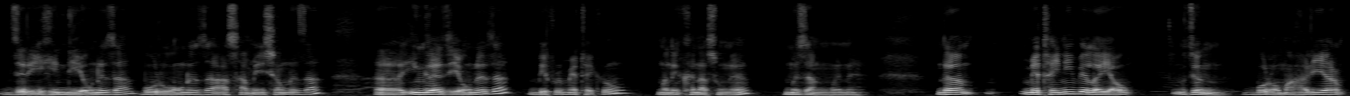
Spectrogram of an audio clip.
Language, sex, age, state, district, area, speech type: Bodo, male, 45-60, Assam, Udalguri, urban, spontaneous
